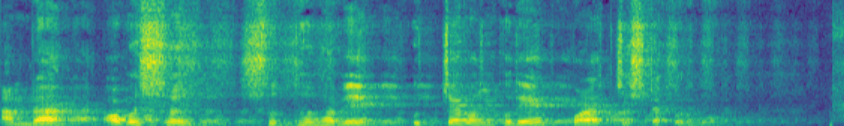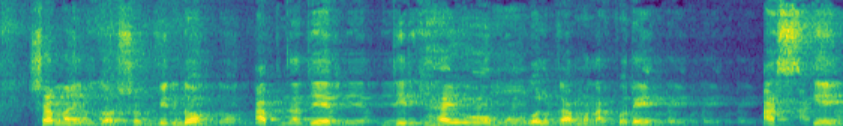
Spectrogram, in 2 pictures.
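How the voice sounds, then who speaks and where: A man teaching Quran recitation word by word, drawing out the syllables melodically and breaking off for quick explanations. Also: on the high side, dark tone, roomy sound, big-room sound. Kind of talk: slow word-by-word recitation lesson.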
